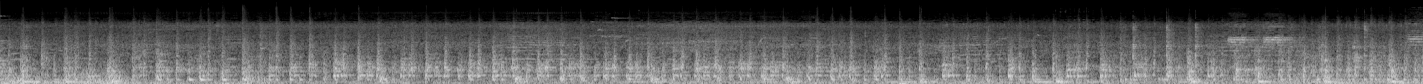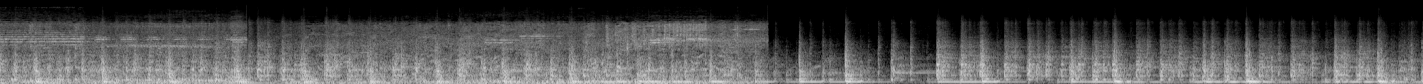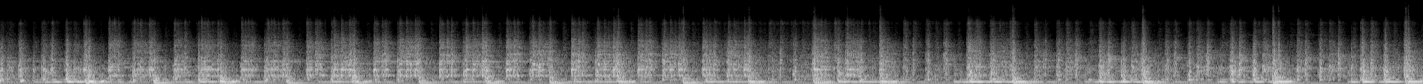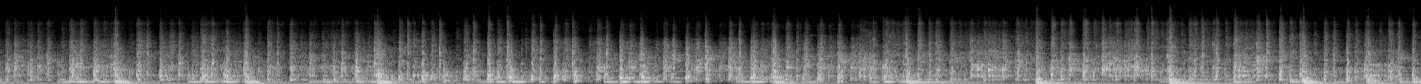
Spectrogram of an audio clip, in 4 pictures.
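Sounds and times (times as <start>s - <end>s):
dense drum percussion: 0.0s - 56.9s
low bass beat: 6.4s - 21.8s.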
